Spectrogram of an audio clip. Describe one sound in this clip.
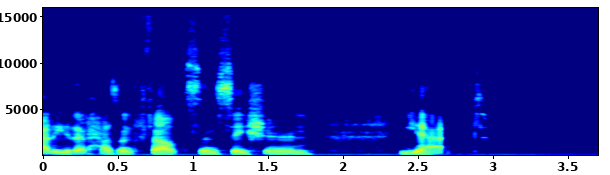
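A young woman speaks calmly and clearly, as if guiding an exercise, close to a microphone.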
